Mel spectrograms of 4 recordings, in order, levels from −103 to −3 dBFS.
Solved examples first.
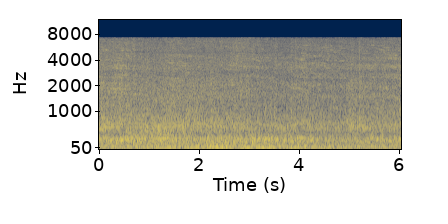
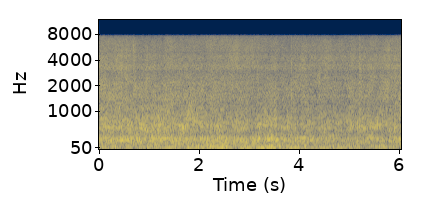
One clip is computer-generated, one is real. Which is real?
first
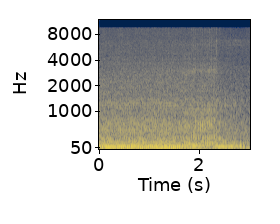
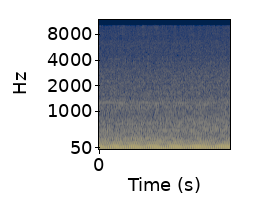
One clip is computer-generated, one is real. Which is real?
second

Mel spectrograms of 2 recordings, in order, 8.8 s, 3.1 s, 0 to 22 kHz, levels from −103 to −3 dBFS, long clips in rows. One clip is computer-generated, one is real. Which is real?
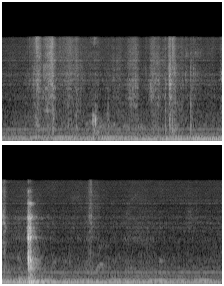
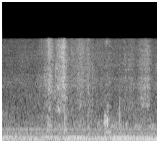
second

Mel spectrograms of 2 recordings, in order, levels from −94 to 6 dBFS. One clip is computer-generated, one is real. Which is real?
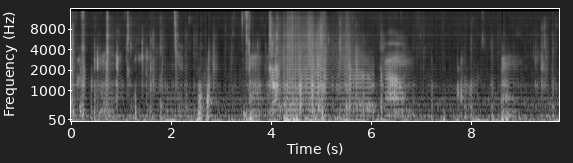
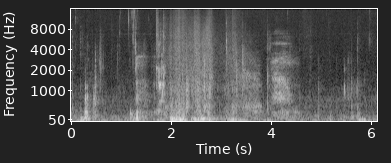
second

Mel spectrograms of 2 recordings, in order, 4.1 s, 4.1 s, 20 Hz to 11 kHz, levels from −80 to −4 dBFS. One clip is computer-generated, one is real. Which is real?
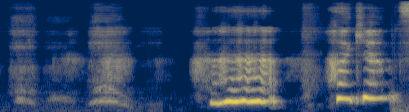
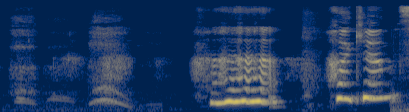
second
